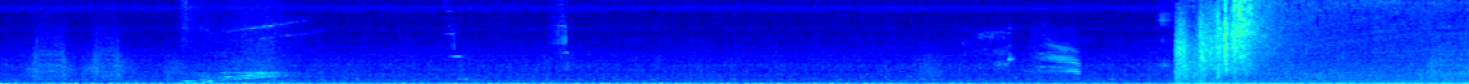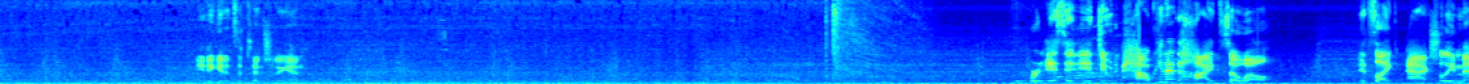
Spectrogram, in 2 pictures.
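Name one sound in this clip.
A submarine engine hums low and steady underwater.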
